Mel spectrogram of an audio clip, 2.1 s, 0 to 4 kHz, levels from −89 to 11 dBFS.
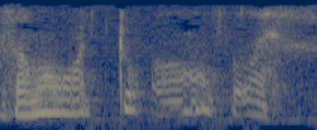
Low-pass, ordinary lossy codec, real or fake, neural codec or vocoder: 3.6 kHz; MP3, 16 kbps; real; none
